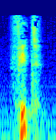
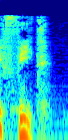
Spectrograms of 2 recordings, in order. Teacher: There's an elongation of the E sound.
